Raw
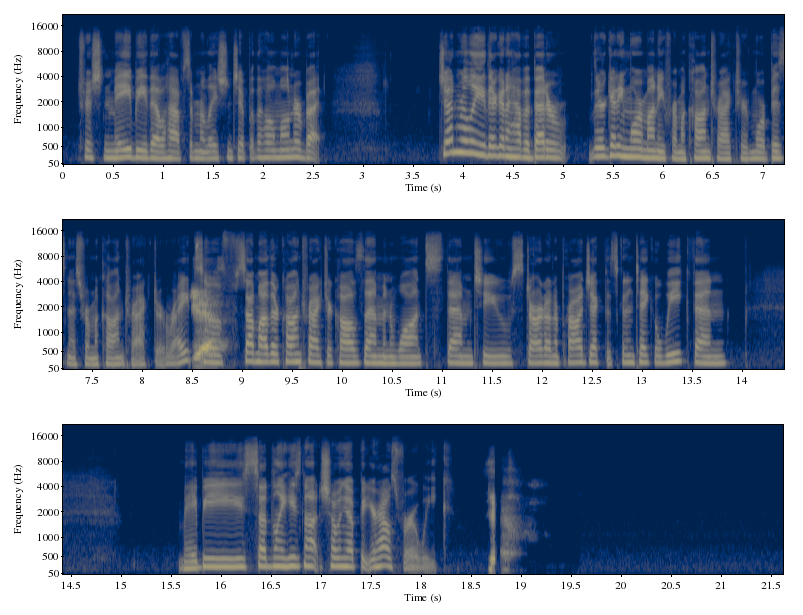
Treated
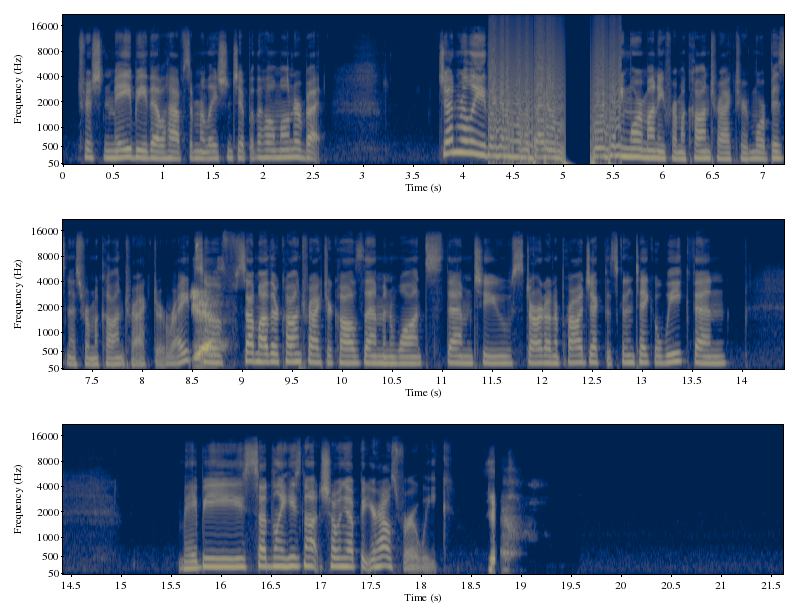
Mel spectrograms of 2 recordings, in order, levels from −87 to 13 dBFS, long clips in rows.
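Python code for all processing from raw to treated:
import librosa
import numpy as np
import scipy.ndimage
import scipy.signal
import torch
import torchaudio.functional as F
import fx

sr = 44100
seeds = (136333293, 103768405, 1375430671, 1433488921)

y = fx.chain(x, sr, fx.highpass(hz=190.0, slope=12),
    fx.schmitt(flips_db=-34.5),
    fx.high_shelf(hz=10000.0, db=-8.0), at=(4.26, 5.59))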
